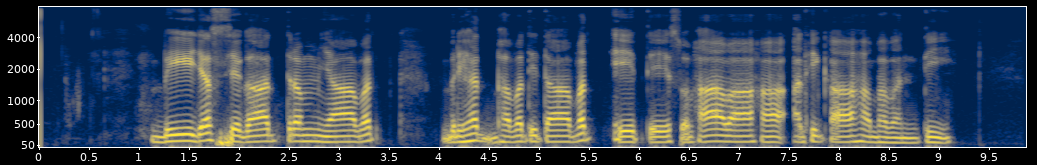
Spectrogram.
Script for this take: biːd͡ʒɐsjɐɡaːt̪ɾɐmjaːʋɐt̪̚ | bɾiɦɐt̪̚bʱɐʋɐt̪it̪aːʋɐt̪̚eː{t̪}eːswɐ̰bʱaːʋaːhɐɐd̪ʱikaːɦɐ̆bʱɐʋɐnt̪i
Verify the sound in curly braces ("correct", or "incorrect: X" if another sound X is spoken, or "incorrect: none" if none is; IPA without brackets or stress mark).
correct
